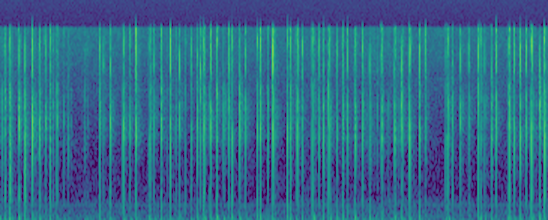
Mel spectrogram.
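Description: A small, flat, transparent plastic watermelon-shaped pouch filled with red gel beads is scratched and tapped with long nails. A rapid stream of crisp, bright clicks and crackly scratches is heard, each hit very short and dry with almost no ring, over a soft, low background.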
